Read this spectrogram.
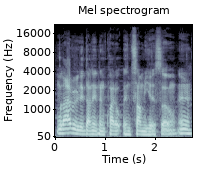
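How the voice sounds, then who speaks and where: Talking quickly with vocal fry, this live streamer meanders through hesitant, casual chat, tacking "right?" onto lines and cursing now and then. The mid-range voice has a darkish tone, and faint music plays in the background.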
